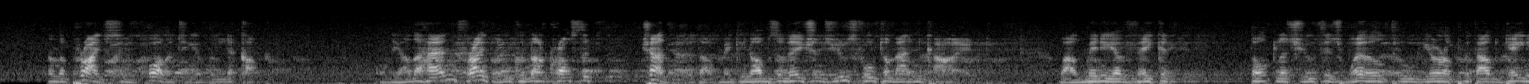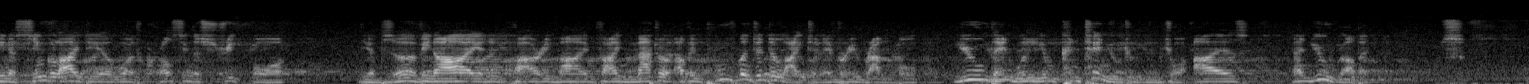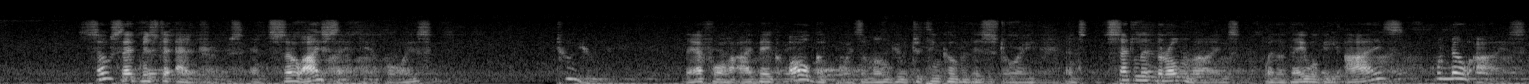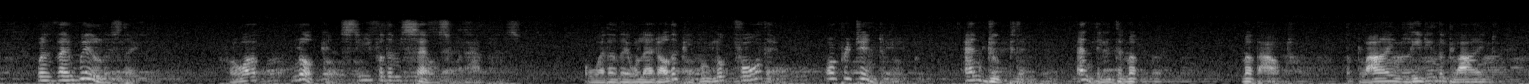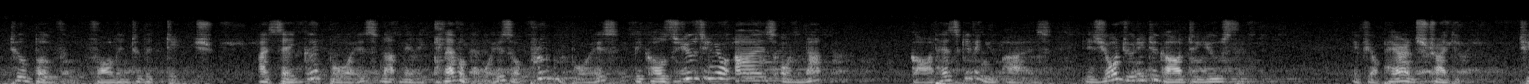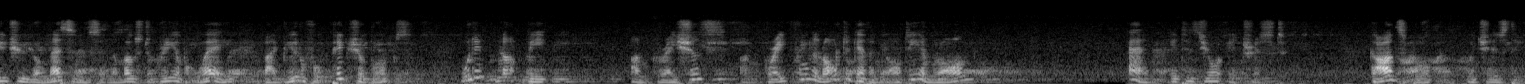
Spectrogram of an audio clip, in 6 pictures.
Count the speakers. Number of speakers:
1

